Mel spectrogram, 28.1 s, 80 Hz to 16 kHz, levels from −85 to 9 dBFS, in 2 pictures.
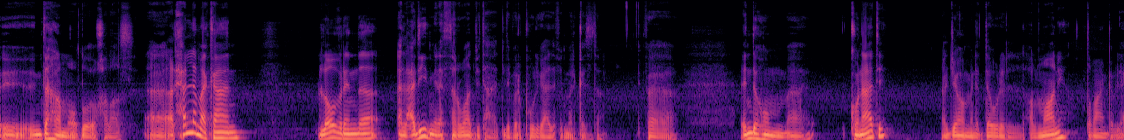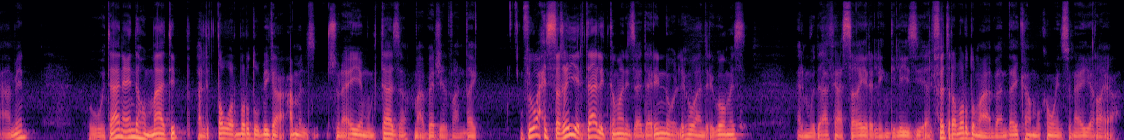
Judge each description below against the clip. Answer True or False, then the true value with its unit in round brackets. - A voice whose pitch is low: True (105 Hz)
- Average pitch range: False (6.2 semitones)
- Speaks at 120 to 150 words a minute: True (135 wpm)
